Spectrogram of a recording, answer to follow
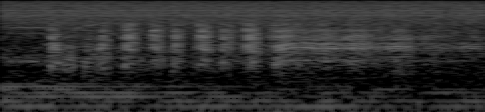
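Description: A low, steady background music bed with a quick run of short high-pitched chirping pulses, about ten a second, laid over it from just after the start.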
